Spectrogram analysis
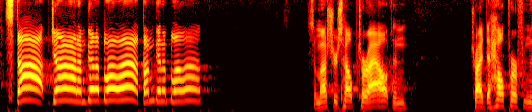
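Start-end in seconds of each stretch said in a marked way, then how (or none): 0.1-3.3 high, loud, terrified shriek; retelling her high, loud, panicked scream. Retold or imitated. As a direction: scream it like she's losing control. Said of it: "she screamed out".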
